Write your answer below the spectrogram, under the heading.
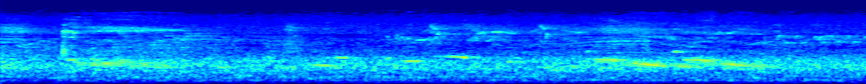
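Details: Australian magpie at Hervey Bay, Queensland, with short fluty whistled notes slurring downward, scattered through a noisy outdoor background with faint chirps.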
